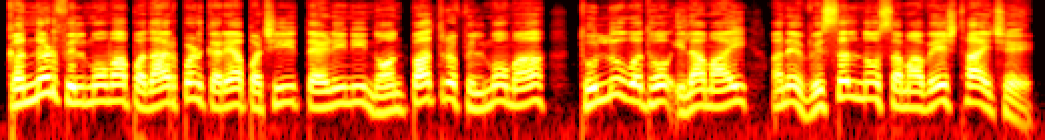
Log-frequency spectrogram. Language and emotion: Gujarati, neutral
